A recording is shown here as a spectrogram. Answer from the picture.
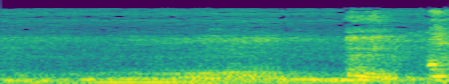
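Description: Low steady background rumble during a pause in a man's talk, with a brief sound of his voice near the end.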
